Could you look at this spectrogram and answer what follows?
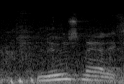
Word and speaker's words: numismatic: Whereas the National, how do you say that word? Newsmatic. That's it. You said it right. National Numismatic Association is a federally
